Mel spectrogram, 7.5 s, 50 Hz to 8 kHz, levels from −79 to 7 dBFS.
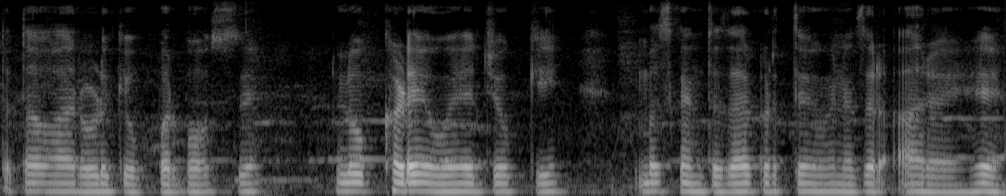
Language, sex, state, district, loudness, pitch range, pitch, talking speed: Hindi, male, Chhattisgarh, Sarguja, -27 LUFS, 120-125 Hz, 120 Hz, 145 wpm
